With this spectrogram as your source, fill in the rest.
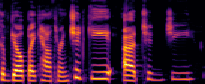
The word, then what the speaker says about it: Chidgey: Chidgey, I think is actually how you pronounce it. I don't think the G is a hard G.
